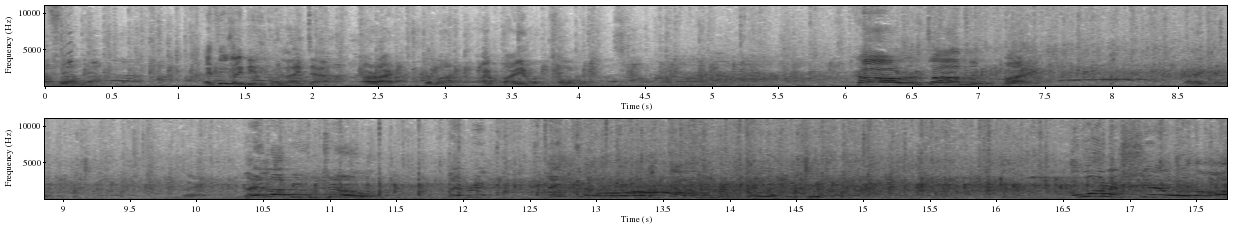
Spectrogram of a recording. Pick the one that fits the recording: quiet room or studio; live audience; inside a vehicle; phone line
live audience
